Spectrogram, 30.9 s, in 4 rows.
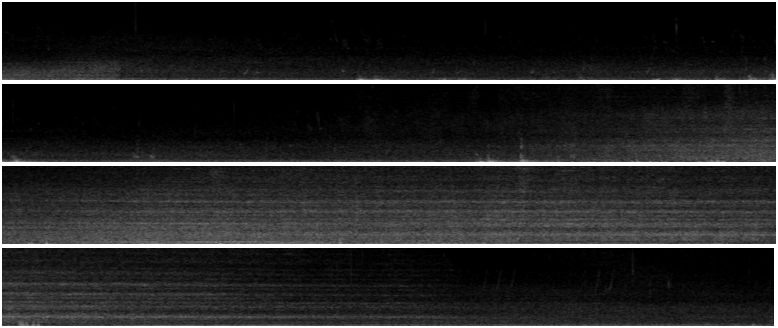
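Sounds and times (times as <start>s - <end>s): freight train rolling past: 11.9s - 29.2s.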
